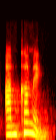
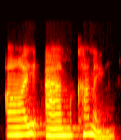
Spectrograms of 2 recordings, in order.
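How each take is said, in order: First: I and am are run together into I'm. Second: I and am are said as full stressed words. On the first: "And the next one is" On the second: "The first style is"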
